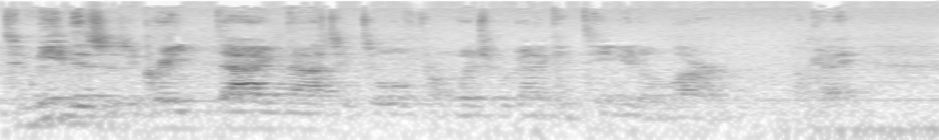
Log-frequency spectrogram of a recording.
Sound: none

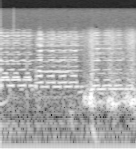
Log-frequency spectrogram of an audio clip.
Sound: rope whooshes

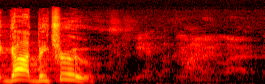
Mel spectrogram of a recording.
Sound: congregation shouts agreement

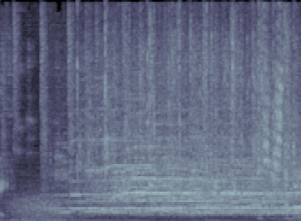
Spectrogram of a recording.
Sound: applause and cheering

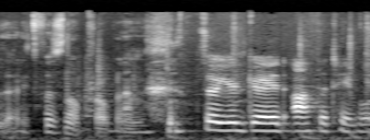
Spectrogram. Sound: laughs

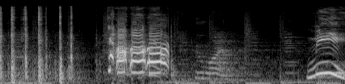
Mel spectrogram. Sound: laughs

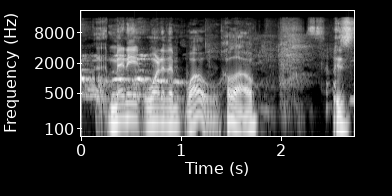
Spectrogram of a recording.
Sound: dog barks

